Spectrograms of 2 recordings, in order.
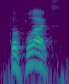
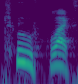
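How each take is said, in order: First: The word 'to' is reduced to a weak vowel. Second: The word 'to' has a full, clear vowel. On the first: The speaker calls it right. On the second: The speaker calls it wrong. "We don't say to flex. It's too much work on the mouth"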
